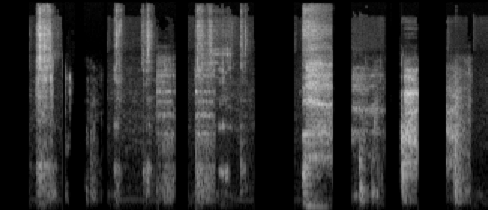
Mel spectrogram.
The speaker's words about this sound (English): That was a good sip of water. That was actually a super good drink of water. I'm glad that we did that. That really refreshed for my day.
